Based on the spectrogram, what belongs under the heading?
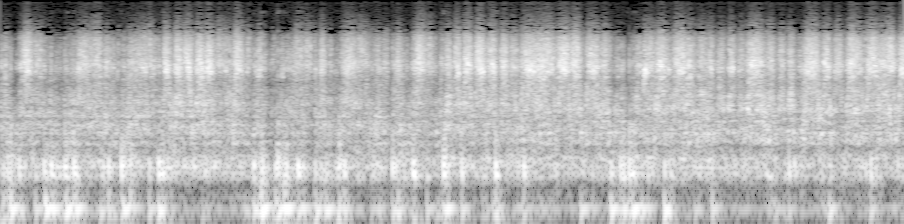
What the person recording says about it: EXTREMELY FAST AND AGGRESSIVE Wooden Table Tapping and Scratching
